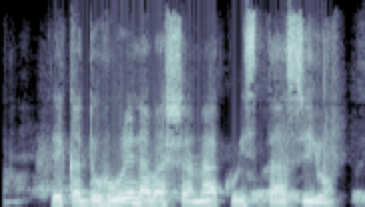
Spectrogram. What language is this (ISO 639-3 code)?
kin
